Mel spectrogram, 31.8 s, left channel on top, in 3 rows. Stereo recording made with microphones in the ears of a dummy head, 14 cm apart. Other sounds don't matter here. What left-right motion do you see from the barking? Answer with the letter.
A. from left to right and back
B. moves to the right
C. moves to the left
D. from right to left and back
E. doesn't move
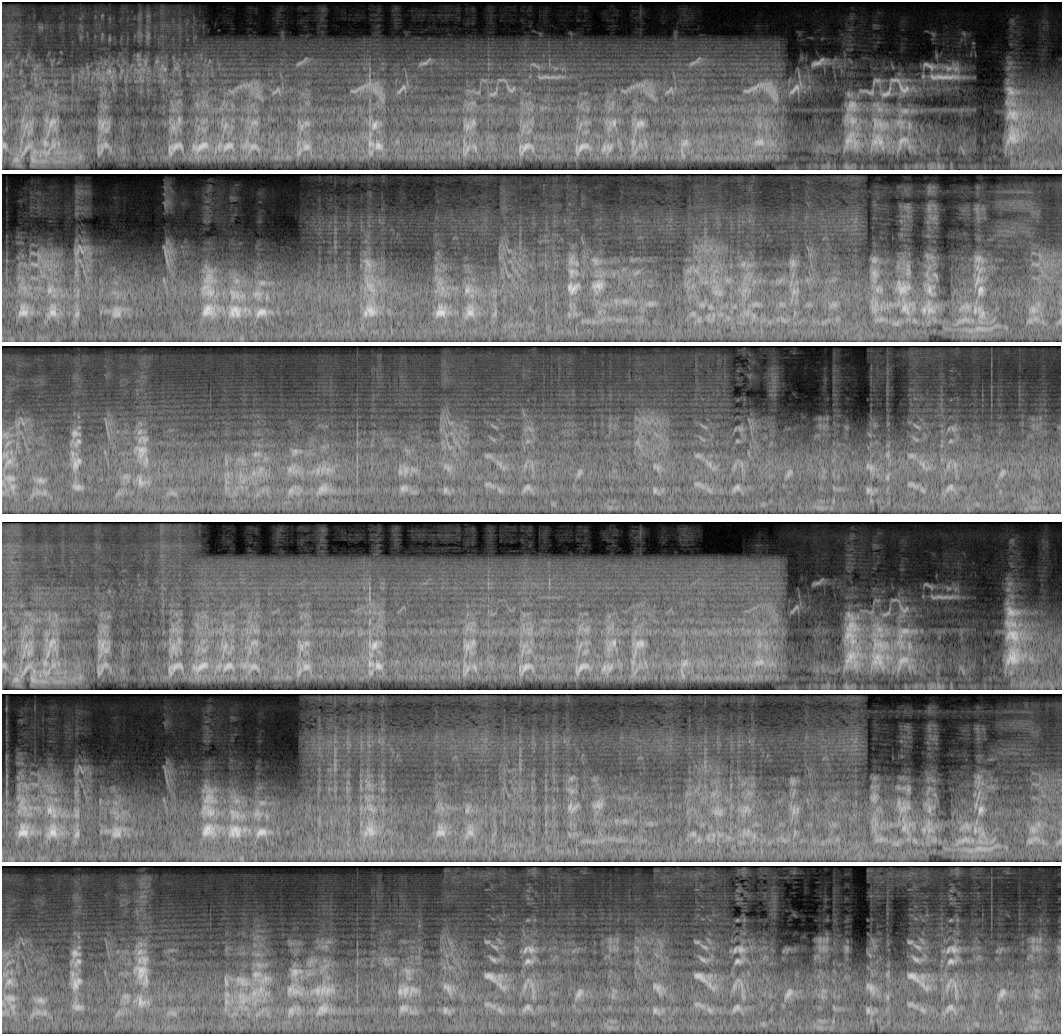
D.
